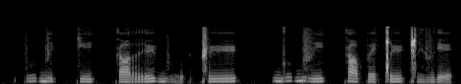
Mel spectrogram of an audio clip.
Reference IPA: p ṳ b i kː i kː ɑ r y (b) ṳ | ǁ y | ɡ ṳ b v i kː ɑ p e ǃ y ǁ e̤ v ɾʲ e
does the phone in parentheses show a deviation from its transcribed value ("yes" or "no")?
no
